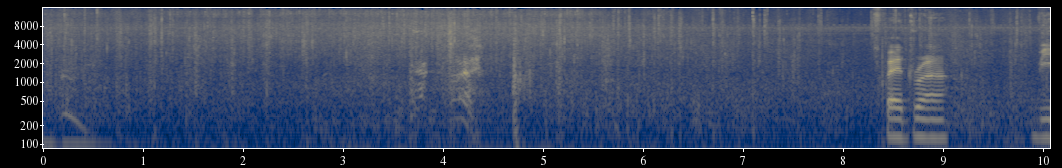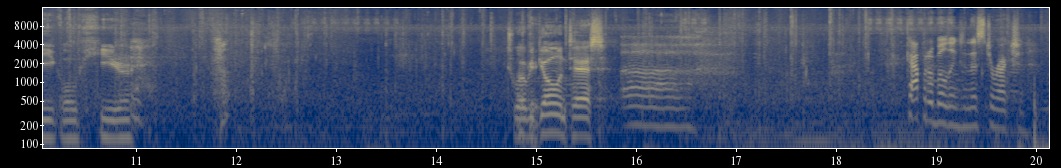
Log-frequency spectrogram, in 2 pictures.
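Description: Footsteps tread slowly over rough ground.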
